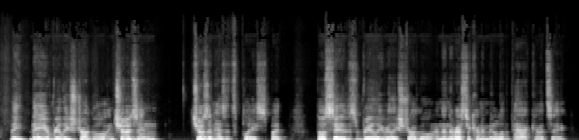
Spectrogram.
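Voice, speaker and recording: On a very clean recording with a silent background, a man talks in an ordinary speaking voice at a medium pitch and moderate pace, his intonation lively. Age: 20s. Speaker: esports tournament streamer and player. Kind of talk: casual interview chat.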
